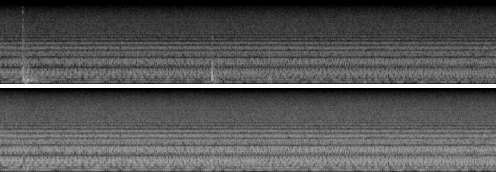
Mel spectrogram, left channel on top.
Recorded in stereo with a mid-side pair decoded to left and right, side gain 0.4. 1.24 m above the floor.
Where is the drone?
60° right.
